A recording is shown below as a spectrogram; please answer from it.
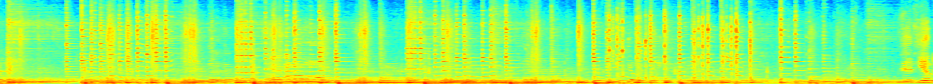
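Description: Instrumental introduction to a comparsa pasodoble: several Spanish guitars strumming rapidly, with drum hits, in a flamenco-tinged rhythm. The choir's singing begins right at the end.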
